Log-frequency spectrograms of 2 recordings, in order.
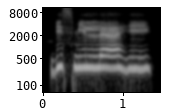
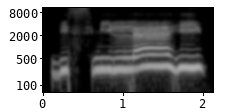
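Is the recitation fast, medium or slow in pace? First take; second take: fast; slow. First: It is recited at a fast pace. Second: It is recited at a slow pace. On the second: "At-Tahqiq, on lit lentement"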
